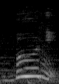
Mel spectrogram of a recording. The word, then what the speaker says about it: 不足: "医師" (ishi) means doctor, and "不足" (fusoku) means a shortage The correct pronunciation of '医師不足' is 'busoku,' not 'fusoku.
